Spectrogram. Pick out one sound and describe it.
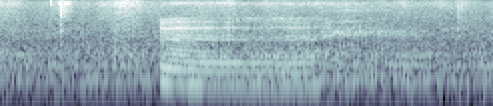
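A young woman lets out a short, drawn-out whimper close by.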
